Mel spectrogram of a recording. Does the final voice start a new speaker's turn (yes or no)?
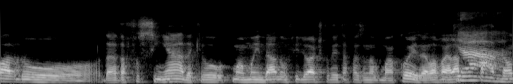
no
